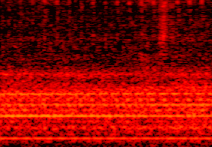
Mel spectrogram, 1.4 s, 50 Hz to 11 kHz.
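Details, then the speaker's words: 10-coil rotary magneto-type pulse charger charging a 1600Ah battery bank at about 10 A draw, trigger at about 20% of current: steady buzzing hum with fine fast snapping, normal ticking of the coils and trigger coil. "Can you hear that little ticking sound? That's the snapping of these coils. The trigger coil itself is making the snap sound."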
